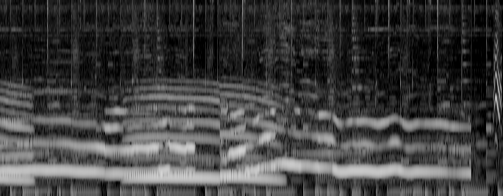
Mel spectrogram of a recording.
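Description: Several canines howling together in long, overlapping, slowly gliding howls over a backing music track; the howls stop near the end.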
